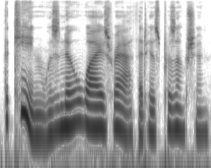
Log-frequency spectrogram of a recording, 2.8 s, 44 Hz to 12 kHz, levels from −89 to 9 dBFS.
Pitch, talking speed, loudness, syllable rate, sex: 165 Hz, 190 wpm, -17 LUFS, 4.1 syllables/s, female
